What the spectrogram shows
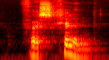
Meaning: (verb) to differ; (noun) plural of verschil
- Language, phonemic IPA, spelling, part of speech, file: Dutch, /vər.ˈsxɪ.lə(n)/, verschillen, verb / noun, Nl-verschillen.ogg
